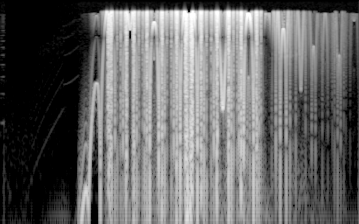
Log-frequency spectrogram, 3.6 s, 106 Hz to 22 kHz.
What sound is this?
Attack Zound-226
Some radio interference, not real but simulated. This sound was created using the Waldorf Attack VSTi within Cubase SX.
electronic, soundeffect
